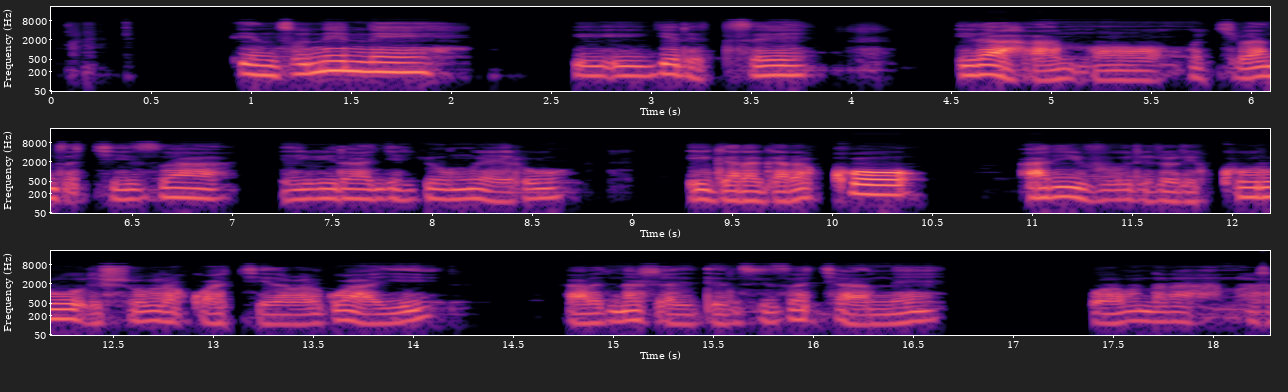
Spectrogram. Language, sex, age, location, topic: Kinyarwanda, female, 36-49, Kigali, health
